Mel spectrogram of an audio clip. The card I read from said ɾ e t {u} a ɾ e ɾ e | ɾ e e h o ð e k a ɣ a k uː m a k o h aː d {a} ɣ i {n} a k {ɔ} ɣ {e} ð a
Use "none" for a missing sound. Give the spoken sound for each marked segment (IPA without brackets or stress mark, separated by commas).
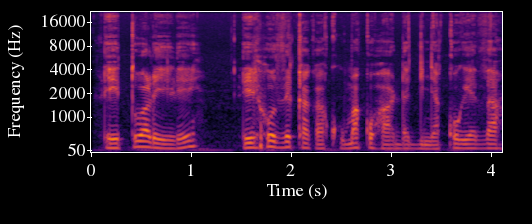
w, a, ɲ, o, ɛ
